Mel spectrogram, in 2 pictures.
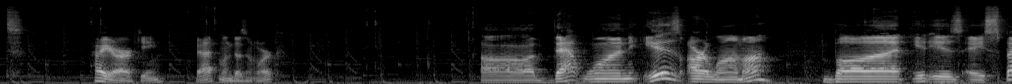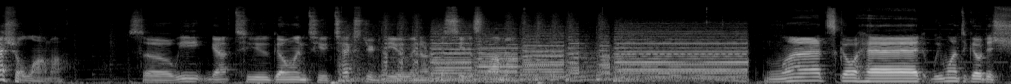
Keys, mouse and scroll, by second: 2.0 click, 3.7 right click, 8.8 click, 11.1-11.5 scroll down 6, 13.5-15.5 shift+drag, 16.1-17.2 drag.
